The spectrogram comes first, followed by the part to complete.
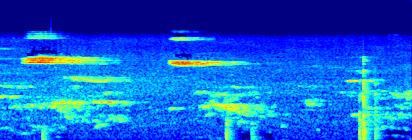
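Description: Background noise of a busy wrestling hall: distant chatter, two short whistle blasts from other mats, one about half a second in and one about two and a half seconds in, and scattered thuds, the sharpest near the end.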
